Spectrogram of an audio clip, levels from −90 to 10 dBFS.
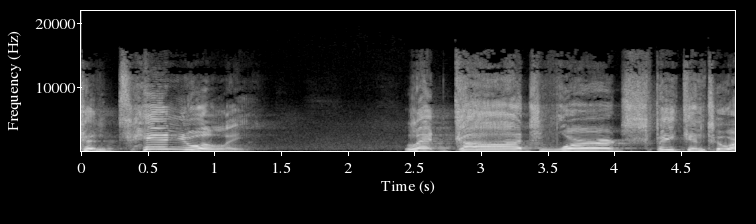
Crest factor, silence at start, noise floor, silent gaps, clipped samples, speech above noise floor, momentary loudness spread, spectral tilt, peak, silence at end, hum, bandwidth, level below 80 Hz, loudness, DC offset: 12 dB; 0 s; -54 dBFS; none; under 0.1%; 41 dB; 6 LU; -2.5 dB/octave; -2 dBFS; 0 s; none; 16.5 kHz; -54 dBFS; -13 LUFS; under 0.1%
